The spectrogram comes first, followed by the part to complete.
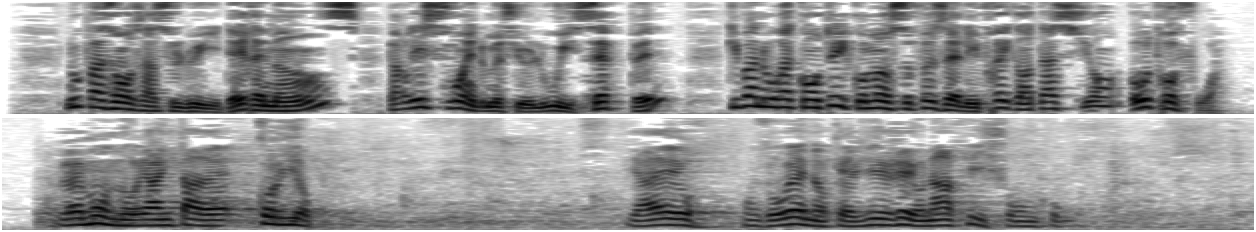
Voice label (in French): patois d'Heremence; les frequentations autrefois; patois valaisans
